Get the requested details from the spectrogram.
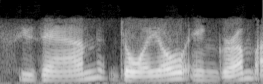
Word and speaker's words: Suzanne Doyle Ingram: My name is Suzanne Doyle Ingram.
